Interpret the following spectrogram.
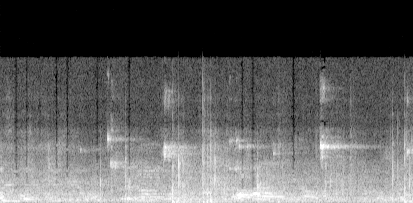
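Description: Indoor futsal game sounds echoing in a sports hall: the ball being kicked and thudding on the court in sharp knocks, a few short high squeaks of shoes on the floor, and players' shouts and spectator chatter.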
